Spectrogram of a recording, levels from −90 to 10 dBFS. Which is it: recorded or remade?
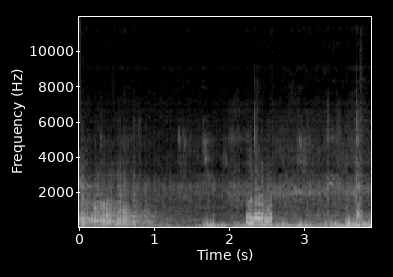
remade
